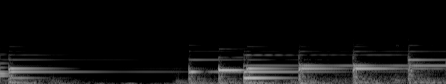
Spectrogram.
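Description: Solo piano background music: a held chord dies away into a brief pause, then single notes pick up again about two seconds in, a few notes a second.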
